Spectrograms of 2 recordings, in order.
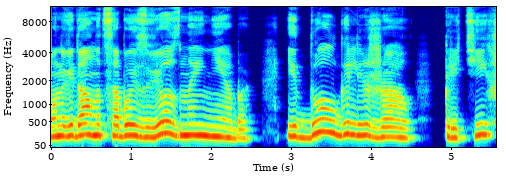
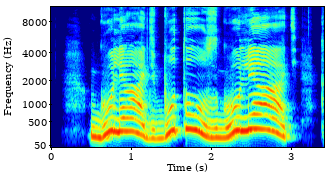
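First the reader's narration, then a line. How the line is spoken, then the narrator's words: Children shouting. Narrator (Russian): кричали дети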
